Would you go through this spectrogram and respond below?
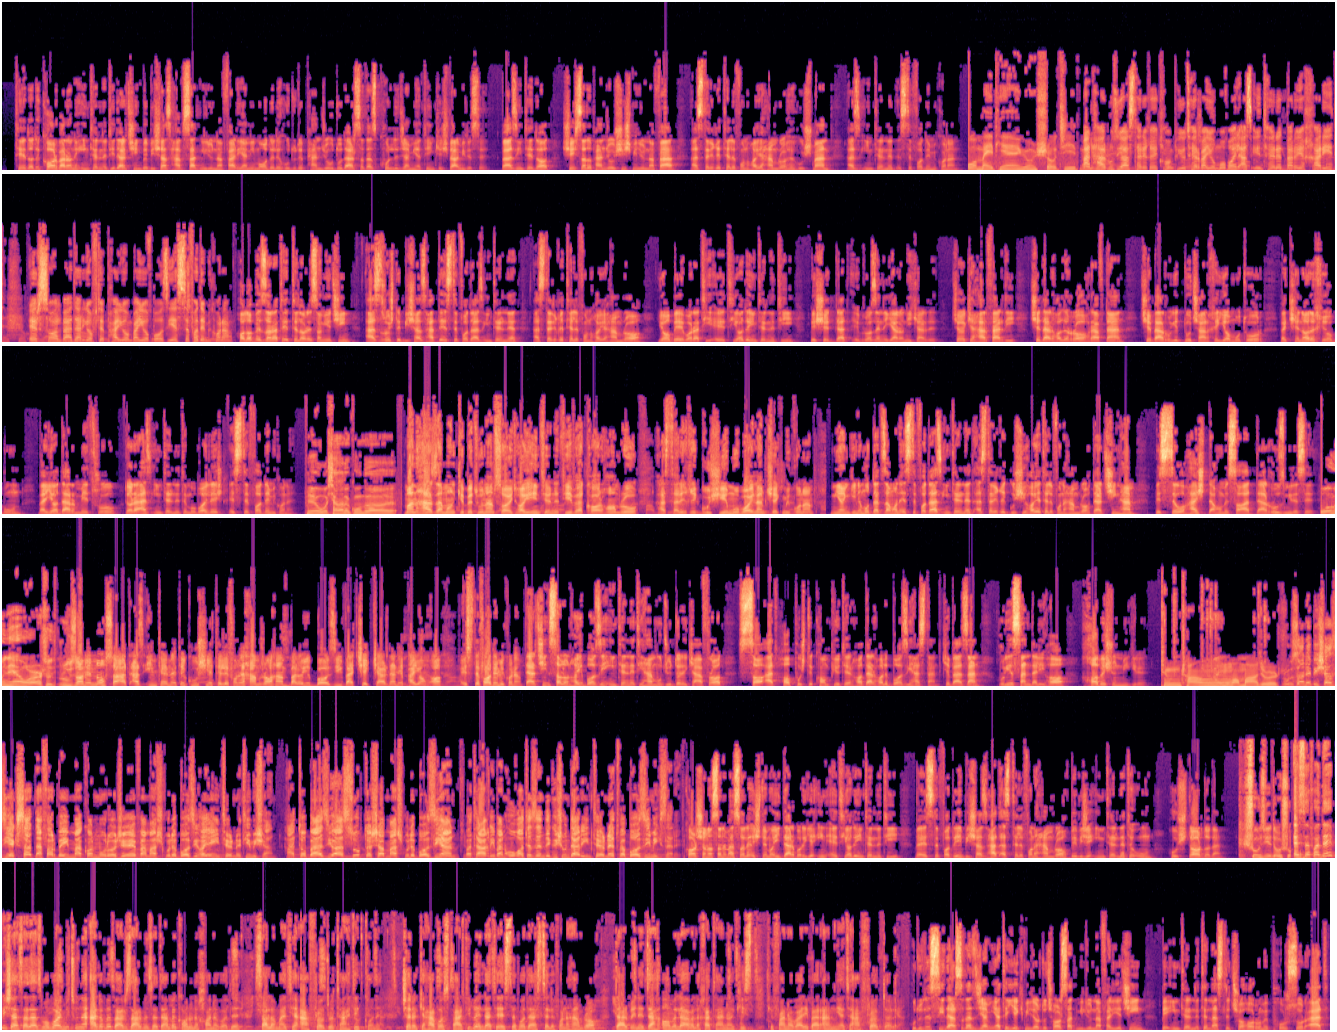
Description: Гузориши ҳамкорамон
